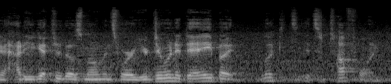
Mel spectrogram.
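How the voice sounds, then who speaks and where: A man speaks at a fairly quick pace and medium pitch, with ordinary pitch variation. Audible room echo and noticeable background noise are present. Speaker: author and fitness motivator. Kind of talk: casual live stream monologue. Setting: live stream with viewers. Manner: casual, many fillers.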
